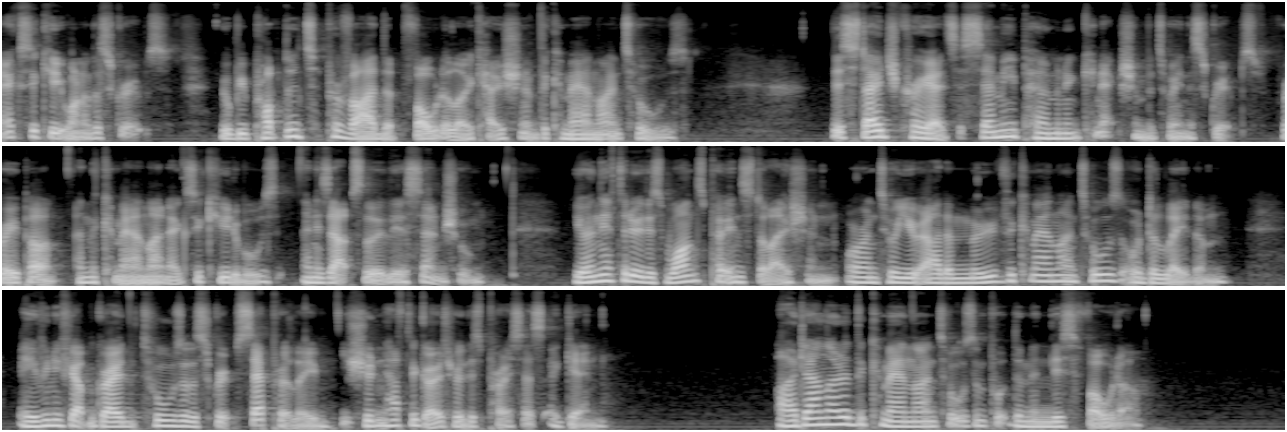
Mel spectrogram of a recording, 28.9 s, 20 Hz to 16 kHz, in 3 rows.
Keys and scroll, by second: 25.9-28.8 typing.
